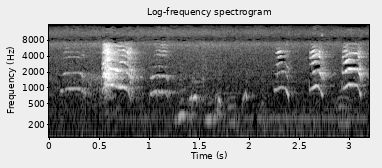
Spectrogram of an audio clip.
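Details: German Shepherd puppies on the loose give a few scattered short whines and arched yelps, one louder cry near the start, over a faint steady high hum.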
